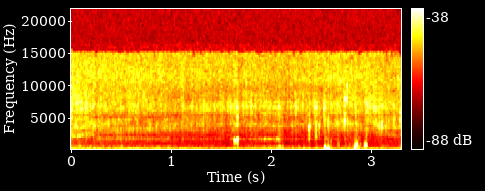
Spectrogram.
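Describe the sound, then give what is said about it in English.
Quiet sipping of ginger ale from a glass: a few soft, wet slurping and swallowing sounds spaced over a few seconds against a faint low hum, with no talking. “So I'm just going to have some ginger ale and water today. He's a Lhasa. They just be doing too much. And of course, first sip.”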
